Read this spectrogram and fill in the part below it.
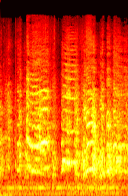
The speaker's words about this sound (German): die Hühner sind blöd und gackern dämlich rum und picken und finden hin und wieder auch mal ein Korn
